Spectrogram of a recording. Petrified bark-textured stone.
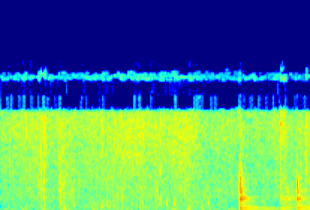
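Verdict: Hollow.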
